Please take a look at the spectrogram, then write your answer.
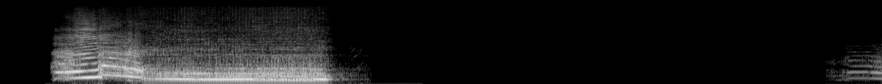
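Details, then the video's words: Loud hippopotamus vocalisation: a rising-and-falling honking start, then a coarse, pulsing low roar of about three seconds, a long quiet gap, and the faint onset of another call. "Hippo (Congo) Sounds"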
